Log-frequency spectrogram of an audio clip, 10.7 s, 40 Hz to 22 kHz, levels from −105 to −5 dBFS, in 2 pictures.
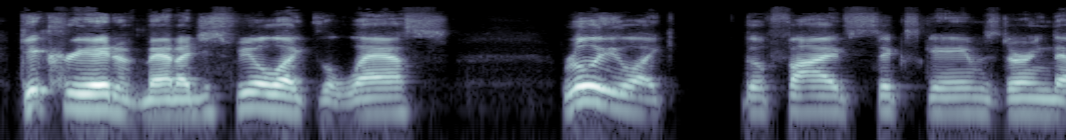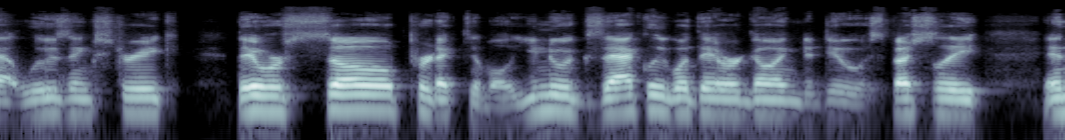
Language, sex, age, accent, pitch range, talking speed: English, male, 30-49, American, 125-155 Hz, 190 wpm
